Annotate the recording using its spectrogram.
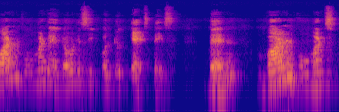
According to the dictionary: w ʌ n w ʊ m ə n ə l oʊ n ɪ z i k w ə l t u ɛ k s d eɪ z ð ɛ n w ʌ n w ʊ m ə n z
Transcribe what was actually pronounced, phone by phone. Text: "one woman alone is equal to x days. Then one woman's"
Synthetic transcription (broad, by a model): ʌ n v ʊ m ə n ə l oʊ n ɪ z i k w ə l t u ɛ k s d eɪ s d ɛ n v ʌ n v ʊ m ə n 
